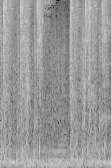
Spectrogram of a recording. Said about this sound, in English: She's shooting zombies at the moment.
